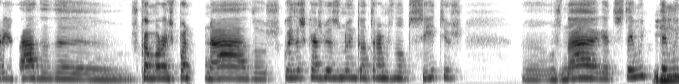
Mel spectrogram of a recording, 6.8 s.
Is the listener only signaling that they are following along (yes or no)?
no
